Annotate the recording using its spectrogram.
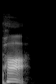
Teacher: the Mandarin P, on the other hand, is aspirated. It has a very distinct puff of air. You can actually feel it if you put your hand in front of your mouth.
